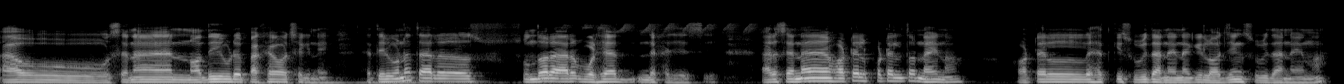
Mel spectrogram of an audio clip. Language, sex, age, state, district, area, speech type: Odia, male, 30-45, Odisha, Kalahandi, rural, spontaneous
